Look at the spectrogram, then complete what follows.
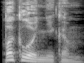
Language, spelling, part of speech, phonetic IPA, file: Russian, поклонником, noun, [pɐˈkɫonʲːɪkəm], Ru-поклонником.ogg
- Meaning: instrumental singular of покло́нник (poklónnik)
